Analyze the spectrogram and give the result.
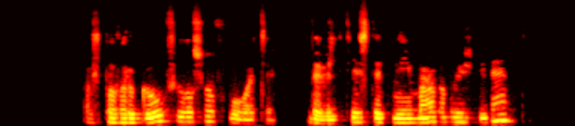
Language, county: Lithuanian, Vilnius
